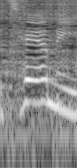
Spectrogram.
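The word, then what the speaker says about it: tamis: to put it through what's called um a c or a Tammy in French that's spelled tmis they sell these in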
